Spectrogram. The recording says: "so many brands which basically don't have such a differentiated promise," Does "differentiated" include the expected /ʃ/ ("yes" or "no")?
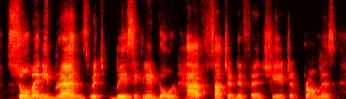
yes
